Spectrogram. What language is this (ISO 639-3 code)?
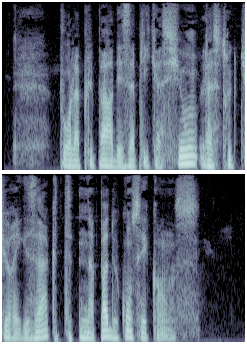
fra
